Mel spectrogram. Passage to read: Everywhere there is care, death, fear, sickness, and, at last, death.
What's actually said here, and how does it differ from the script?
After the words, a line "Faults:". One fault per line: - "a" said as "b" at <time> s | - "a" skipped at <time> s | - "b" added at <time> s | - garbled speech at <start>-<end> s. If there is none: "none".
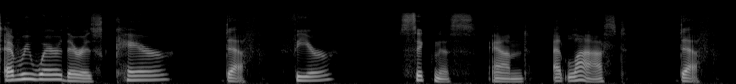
Everywhere there is care, death, fear, sickness, and, at last, death.
Faults:
none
